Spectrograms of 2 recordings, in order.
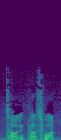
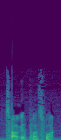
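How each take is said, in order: Both takes have the same delivery.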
